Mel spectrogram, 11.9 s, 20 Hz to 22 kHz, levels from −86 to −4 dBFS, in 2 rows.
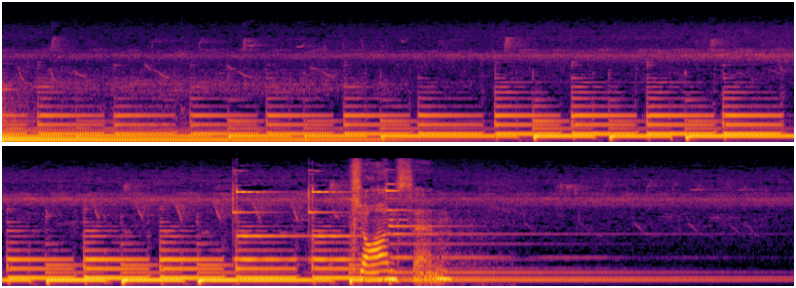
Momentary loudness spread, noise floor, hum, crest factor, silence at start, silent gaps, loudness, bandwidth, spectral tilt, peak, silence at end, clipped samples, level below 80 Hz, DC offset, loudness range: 18 LU; -40 dBFS; none; 14 dB; 0 s; none; -20 LUFS; 15.5 kHz; -5 dB/octave; -6 dBFS; 0 s; under 0.1%; -44 dBFS; under 0.1%; 6 LU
